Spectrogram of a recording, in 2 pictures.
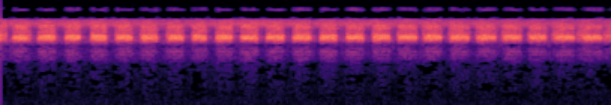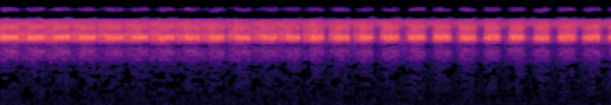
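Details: Summer cicada chorus from Provence in the south of France, a loud metallic buzz throbbing in steady, even pulses about three per second throughout, nothing else audible.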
